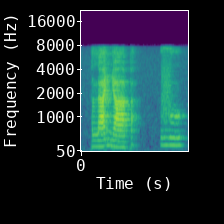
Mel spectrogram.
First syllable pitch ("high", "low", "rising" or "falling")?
rising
